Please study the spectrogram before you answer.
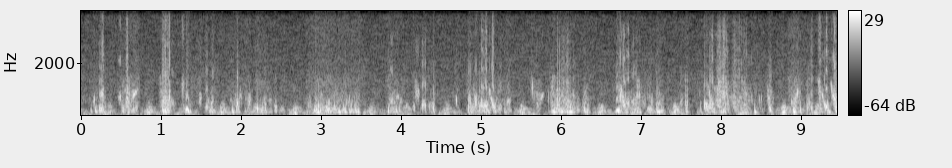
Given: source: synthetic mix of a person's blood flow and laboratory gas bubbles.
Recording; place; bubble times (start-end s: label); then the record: Doppler ultrasound of blood flow; precordium
0.10-0.40 s: bubbles
0.46-0.73 s: bubbles
0.97-1.20 s: bubbles
1.25-1.52 s: bubbles
1.54-1.70 s: bubbles
1.84-2.15 s: bubbles
2.17-2.48 s: bubbles
2.81-3.53 s: bubbles
3.80-4.04 s: bubbles
4.13-4.46 s: bubbles
4.66-4.74 s: bubbles
4.80-5.38 s: bubbles
5.61-6.38 s: bubbles
6.66-7.30 s: bubbles
7.48-7.62 s: bubbles
7.72-8.68 s: bubbles
8.84-9.17 s: bubbles
9.20-9.45 s: bubbles
From the record:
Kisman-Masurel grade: 343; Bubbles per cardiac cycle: rolling drumbeat, 9 or more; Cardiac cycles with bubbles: 100%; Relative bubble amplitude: loud (0.450 to 0.775); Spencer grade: 3 (all of the cardiac periods contain showers or single bubble signals, but not dominating or overriding the cardiac motion signals); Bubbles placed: only in the low amplitude regions of the cardiac cycle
